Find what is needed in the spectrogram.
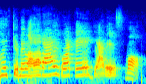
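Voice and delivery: mock panic. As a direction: play the dread of being caught out. Her panicked inner reaction.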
